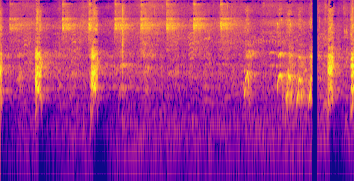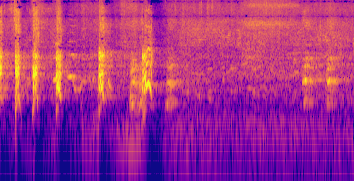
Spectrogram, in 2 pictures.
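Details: German Shepherd from a breeding and competition working group: two isolated barks, then a quick burst of rapid barking around the middle, tapering to softer barks near the end, with background noise and faint voices.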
